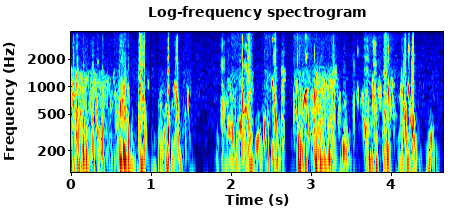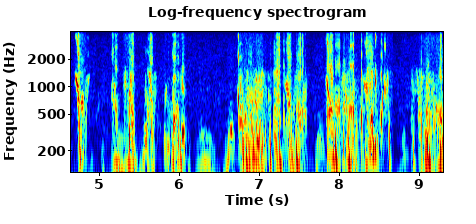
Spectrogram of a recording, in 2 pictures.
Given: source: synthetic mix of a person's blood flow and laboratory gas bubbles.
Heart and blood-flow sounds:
Doppler ultrasound of blood flow; precordium
0.00-0.98 s: bubbles
1.08-1.51 s: bubbles
1.86-2.28 s: bubbles
2.38-2.69 s: bubbles
2.75-3.38 s: bubbles
3.51-4.34 s: bubbles
4.68-4.89 s: bubbles
5.15-5.26 s: bubbles
5.29-5.48 s: bubbles
5.56-5.72 s: bubbles
5.80-6.10 s: bubbles
6.70-7.63 s: bubbles
7.82-8.67 s: bubbles
8.90-9.30 s: bubbles
From the record:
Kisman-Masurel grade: 444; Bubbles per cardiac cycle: continuous sound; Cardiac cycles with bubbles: 100%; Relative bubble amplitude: maximal (0.775 to 0.999); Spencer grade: 4 (maximum detectable bubble signal sounding continuously throughout systole and diastole of every cardiac period, and overriding the amplitude of the normal cardiac signals); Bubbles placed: only in the low amplitude regions of the cardiac cycle

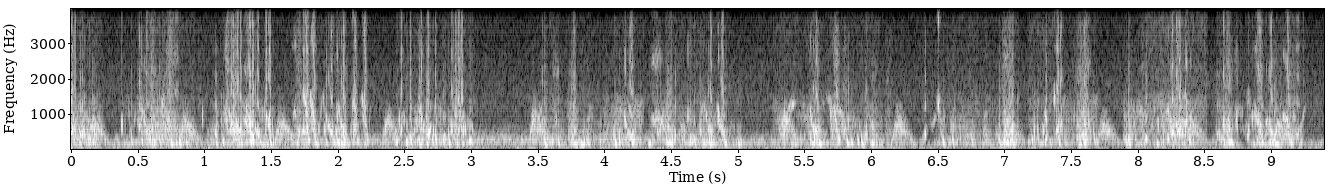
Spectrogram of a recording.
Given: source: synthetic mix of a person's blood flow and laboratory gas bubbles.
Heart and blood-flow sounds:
Doppler ultrasound of blood flow; subclavian vein
0.00-0.25 s: bubbles
0.34-1.56 s: bubbles
1.63-2.25 s: bubbles
2.40-3.05 s: bubbles
3.42-5.04 s: bubbles
5.26-6.25 s: bubbles
6.37-7.12 s: bubbles
7.16-7.74 s: bubbles
7.87-8.52 s: bubbles
8.57-9.26 s: bubbles
From the record:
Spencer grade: 4 (maximum detectable bubble signal sounding continuously throughout systole and diastole of every cardiac period, and overriding the amplitude of the normal cardiac signals); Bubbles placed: anywhere in the cardiac cycle

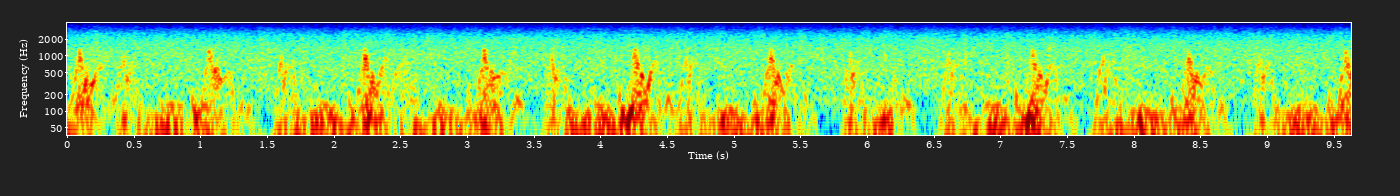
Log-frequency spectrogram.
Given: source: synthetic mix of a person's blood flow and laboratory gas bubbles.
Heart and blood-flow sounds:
Doppler ultrasound of blood flow; precordium
2.48-2.65 s: bubbles
From the record:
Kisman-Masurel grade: 111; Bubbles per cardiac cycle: 1 to 2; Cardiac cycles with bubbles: 1 to 10%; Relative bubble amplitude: barely perceptible (0.100 to 0.250); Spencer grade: 1 (occasional bubble signal discernible with the cardiac motion signal, with majority of cardiac periods free of bubbles); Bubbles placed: only in the low amplitude regions of the cardiac cycle

